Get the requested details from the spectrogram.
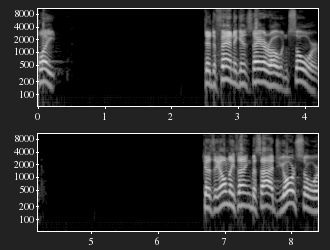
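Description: A man preaches through a microphone in a large room, speaking with emphasis and pausing between phrases.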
